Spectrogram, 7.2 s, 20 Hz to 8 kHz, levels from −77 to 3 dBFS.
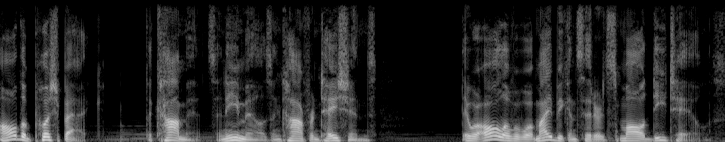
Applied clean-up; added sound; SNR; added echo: none; none; none; none.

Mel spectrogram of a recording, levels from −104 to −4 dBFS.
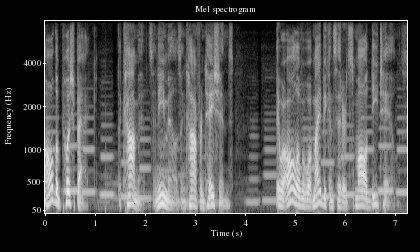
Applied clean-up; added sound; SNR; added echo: none; Wind instrument, woodwind instrument; 14 dB; none.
